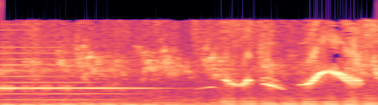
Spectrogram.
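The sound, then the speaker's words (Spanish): A small bird chirps a few times in the second half, short whistled notes that rise and fall, fairly clear over a steady low hum and faint background ambience. “Ven, sígueme, por aquí debe de estar. ese pajarito. ¿Lo escuchas?”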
